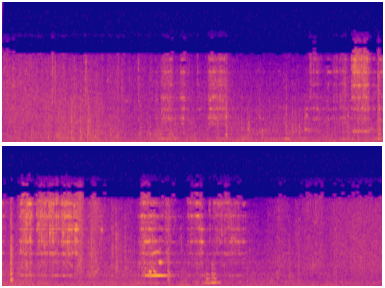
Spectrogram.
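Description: Train running on the rails, a steady low rumble heard from inside the carriage, with a brief high squeal about six and a half seconds in.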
